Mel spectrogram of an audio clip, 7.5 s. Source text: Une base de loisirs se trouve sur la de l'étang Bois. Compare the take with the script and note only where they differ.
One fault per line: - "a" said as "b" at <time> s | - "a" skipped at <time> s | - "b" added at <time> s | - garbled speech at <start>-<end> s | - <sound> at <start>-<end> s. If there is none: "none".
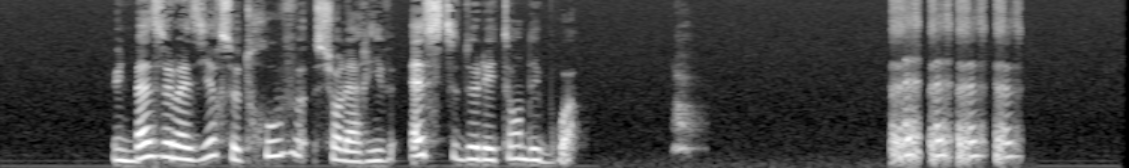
- "rive Est" added at 2.4 s
- "des" added at 3.5 s
- bark at 4.5-4.8 s
- laugh at 6.0-6.9 s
